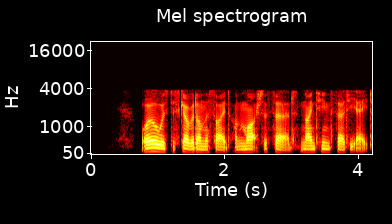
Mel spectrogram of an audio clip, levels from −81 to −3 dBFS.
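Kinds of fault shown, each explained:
No faults can be heard in this speech clip. It arrives through G.711 telephone coding, so the sound is held to the narrow phone band of roughly 200 Hz to 3.7 kHz, with nothing above about 3.8 kHz.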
